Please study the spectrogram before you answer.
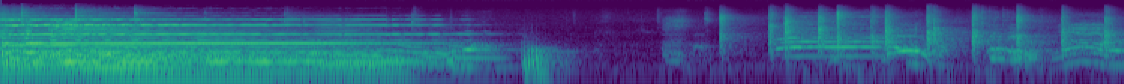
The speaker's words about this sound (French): Alors c'est pas nous dans le studio qui applaudissons, hein, quoi qu'on pourrait le faire. Non, c'est dans le disque, hein, c'est dans le morceau que ça applaudit, voilà.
